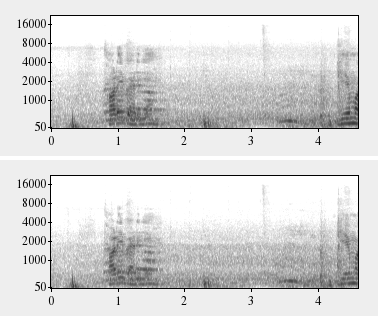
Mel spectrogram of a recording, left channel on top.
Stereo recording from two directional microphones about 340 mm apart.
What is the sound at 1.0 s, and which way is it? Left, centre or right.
Speech, centre.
